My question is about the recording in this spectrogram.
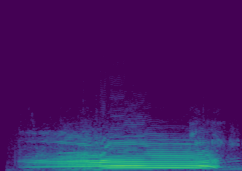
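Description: A cow mooing: one long call that swells in, holds with a slight rise in pitch, and falls away at the end.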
